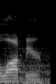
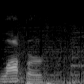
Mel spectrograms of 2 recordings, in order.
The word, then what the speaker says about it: Loppear: No, I'm a loppear. Or as some people for some reason pronounce it, lopper.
